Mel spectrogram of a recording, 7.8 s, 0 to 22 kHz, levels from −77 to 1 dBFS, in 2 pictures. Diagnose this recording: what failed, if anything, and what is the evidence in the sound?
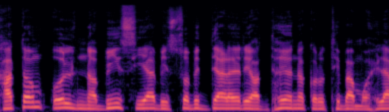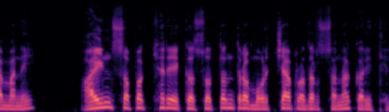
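Nothing failed in this recording, and the sound gives no evidence of a fault at any stage.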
